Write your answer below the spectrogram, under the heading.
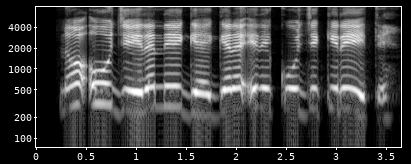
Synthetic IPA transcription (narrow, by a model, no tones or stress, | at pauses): nɔʔod͡ʒeːɾɛneːɡɛːɡɛɾɛʔeɾekod͡ʒekeɾeːtɛ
